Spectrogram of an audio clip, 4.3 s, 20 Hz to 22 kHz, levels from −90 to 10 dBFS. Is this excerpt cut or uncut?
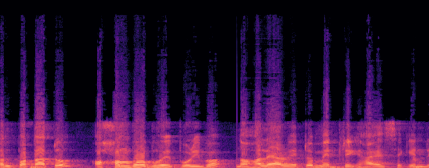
cut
